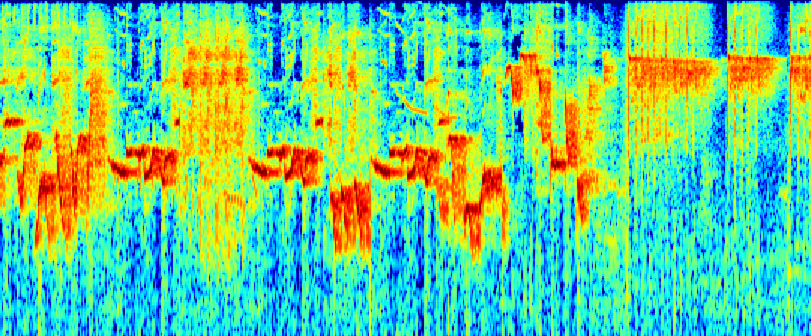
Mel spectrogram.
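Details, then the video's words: White-rumped shama song as a morning lure to make a lazy bird sing: fast varied whistled phrases, falling and rising slurs repeated in quick groups, ending in a steady high thin tone with ticking chatter. "Memancing emosi murai batu malas bunyi"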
